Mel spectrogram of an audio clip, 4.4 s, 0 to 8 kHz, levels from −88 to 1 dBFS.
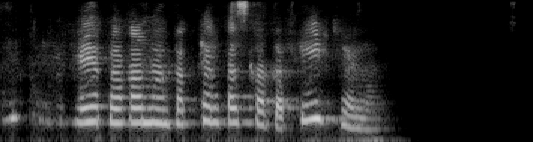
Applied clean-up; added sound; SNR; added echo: neural mask model Resemble Enhance denoiser.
